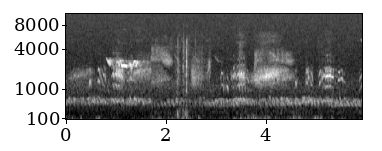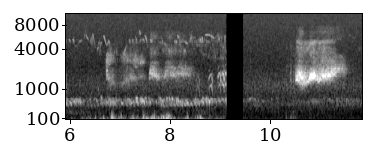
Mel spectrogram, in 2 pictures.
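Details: Black grouse displaying at a Piedmont Alpine lek, 2022. Several hissing, sneezing calls occur over constant bubbling rookooing, with heavy low rumbling noise in the middle, a brief cut, and one final loud hiss.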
